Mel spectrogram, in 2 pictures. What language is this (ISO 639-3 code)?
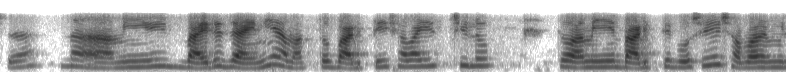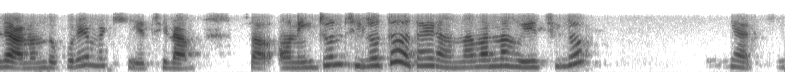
ben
